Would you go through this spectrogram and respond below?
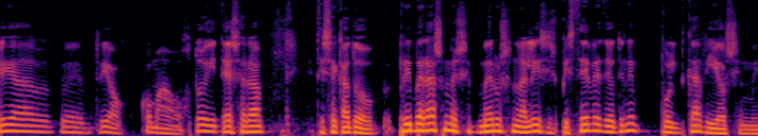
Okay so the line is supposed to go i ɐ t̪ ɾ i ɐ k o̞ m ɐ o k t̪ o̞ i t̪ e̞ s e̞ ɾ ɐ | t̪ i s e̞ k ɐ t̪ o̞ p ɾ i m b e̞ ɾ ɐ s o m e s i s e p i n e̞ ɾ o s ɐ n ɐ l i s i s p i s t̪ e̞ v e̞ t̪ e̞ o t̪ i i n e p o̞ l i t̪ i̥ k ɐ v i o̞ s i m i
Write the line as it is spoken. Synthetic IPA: i ɐ t̪ ɾ i ɐ k o̞ m ɐ o x t̪ o̞ i t̪ e̞ s e̞ ɾ ɐ | t̪ i s e̞ k ɐ t̪ o̞ p ɾ i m b e̞ ɾ ɐ s u m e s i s e p i m e̞ ɾ u s ɐ n ɐ l i s i s p i s t̪ e̞ v e̞ t̪ e̞ o t̪ i i n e p o̞ l i t̪ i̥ k ɐ v i o̞ s i m i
